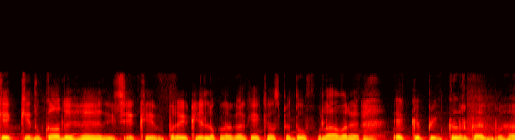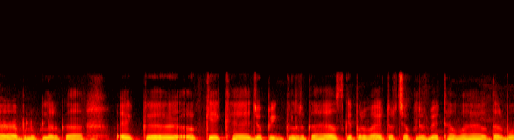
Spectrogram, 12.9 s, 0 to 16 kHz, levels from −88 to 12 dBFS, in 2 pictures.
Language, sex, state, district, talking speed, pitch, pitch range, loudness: Hindi, female, Bihar, Vaishali, 185 wpm, 190 Hz, 175-205 Hz, -26 LUFS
